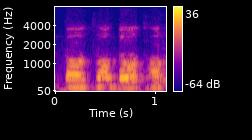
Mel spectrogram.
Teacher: ত থ দ ধ এগুলো উচ্চারণ করলে জিহ্বাকে দাঁতে স্পর্শ করে, কেবল এইগুলোকে আমরা বলি দন্ত ধ্বনি।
